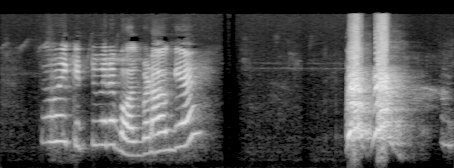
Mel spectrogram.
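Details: Kittu, a black Labrador Retriever, gives a pair of sharp, harsh barks close together near the end, after a drawn-out tonal voice that bends up and down; quiet gaps separate the sounds.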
